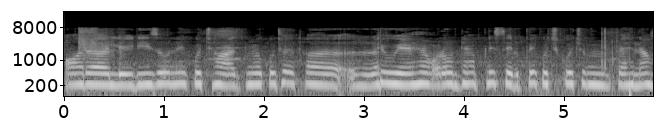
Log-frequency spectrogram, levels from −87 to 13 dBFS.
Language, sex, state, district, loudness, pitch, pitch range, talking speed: Hindi, female, Chhattisgarh, Raigarh, -13 LUFS, 225 Hz, 215-230 Hz, 215 wpm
